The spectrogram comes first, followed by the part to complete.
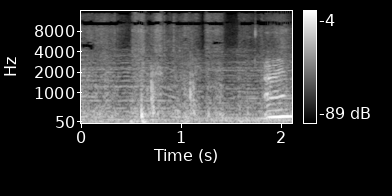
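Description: Soft background music with faint rustles and light clicks from hands handling a coated-canvas bag, and a woman's voice starting just before the end.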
